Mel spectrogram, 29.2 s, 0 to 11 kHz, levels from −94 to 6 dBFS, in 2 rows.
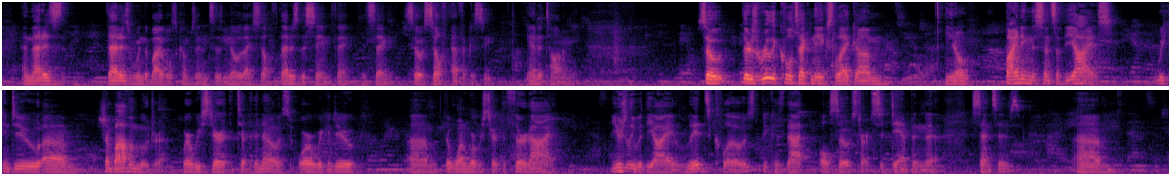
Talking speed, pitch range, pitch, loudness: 175 wpm, 95-125 Hz, 105 Hz, -38 LUFS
